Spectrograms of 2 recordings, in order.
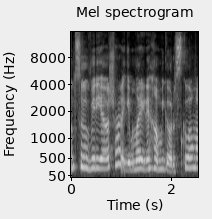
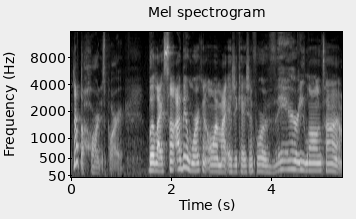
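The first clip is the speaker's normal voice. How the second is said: ordinary delivery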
